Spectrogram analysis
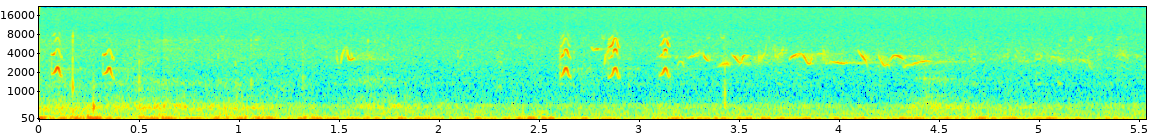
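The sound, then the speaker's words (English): A crossbill in a ponderosa pine on top of a hill, around 8:23 p.m., gives short, clipped tooping calls, single and paired notes at irregular intervals, fairly clear above a steady low rumble of wind noise. No one speaks. “This tree I was looking at with a tooping crossbill.”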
